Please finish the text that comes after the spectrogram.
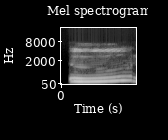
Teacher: like ooh the closest I could come with is cool but it's something in between that ooh sound and an o sound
